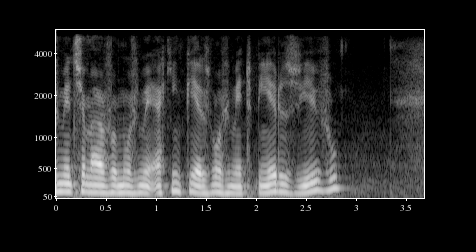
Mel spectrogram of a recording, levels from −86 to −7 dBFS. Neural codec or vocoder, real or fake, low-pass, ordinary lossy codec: codec, 16 kHz, 2 kbps, FunCodec, trained on LibriTTS, 25 frames a second; fake; 5.4 kHz; AAC, 48 kbps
